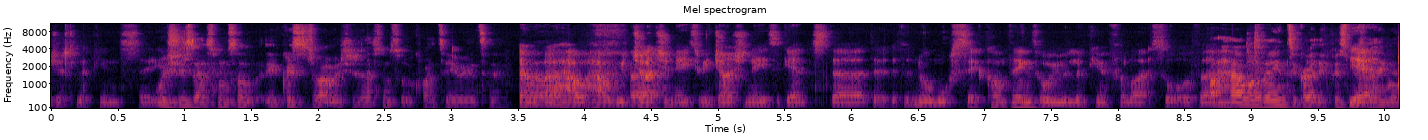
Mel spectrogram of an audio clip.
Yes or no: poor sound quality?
yes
